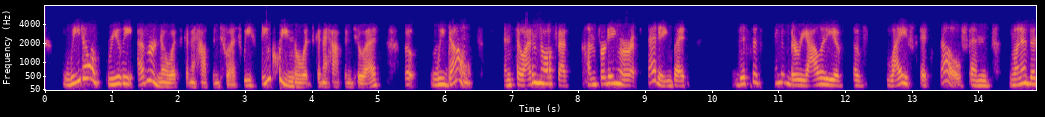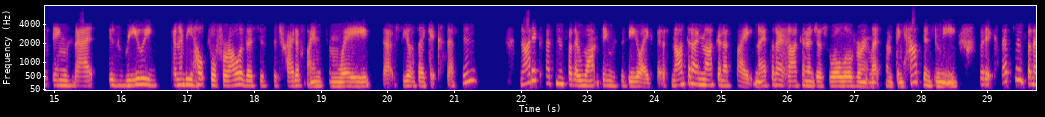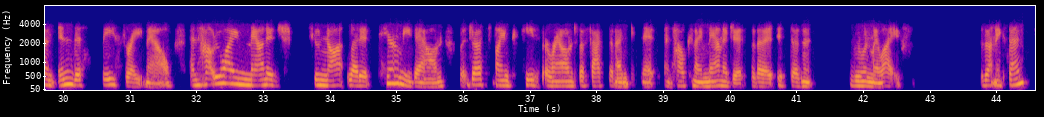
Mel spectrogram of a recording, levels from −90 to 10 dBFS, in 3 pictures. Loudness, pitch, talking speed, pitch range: -18 LUFS, 185 Hz, 205 wpm, 160-215 Hz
